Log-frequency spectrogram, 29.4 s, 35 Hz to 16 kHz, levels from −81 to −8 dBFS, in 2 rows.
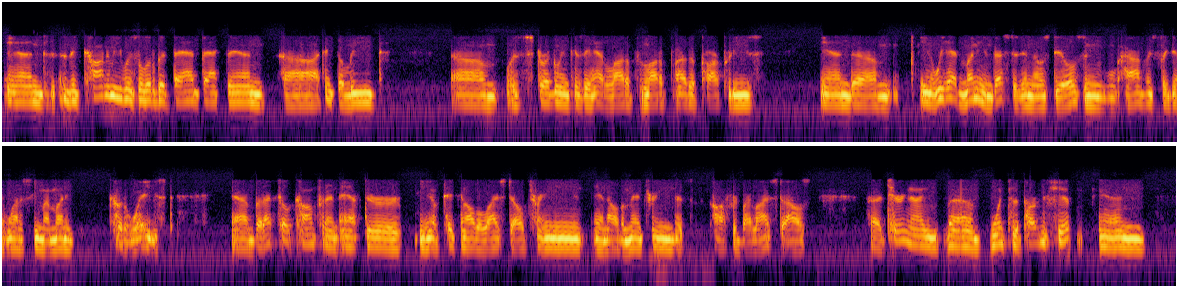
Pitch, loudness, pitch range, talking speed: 95 Hz, -21 LUFS, 90-100 Hz, 170 wpm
